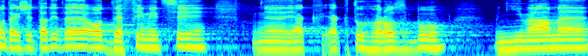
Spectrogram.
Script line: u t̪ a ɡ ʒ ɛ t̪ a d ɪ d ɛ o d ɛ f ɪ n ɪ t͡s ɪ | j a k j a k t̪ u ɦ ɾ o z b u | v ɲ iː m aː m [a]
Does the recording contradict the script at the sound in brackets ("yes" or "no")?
yes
